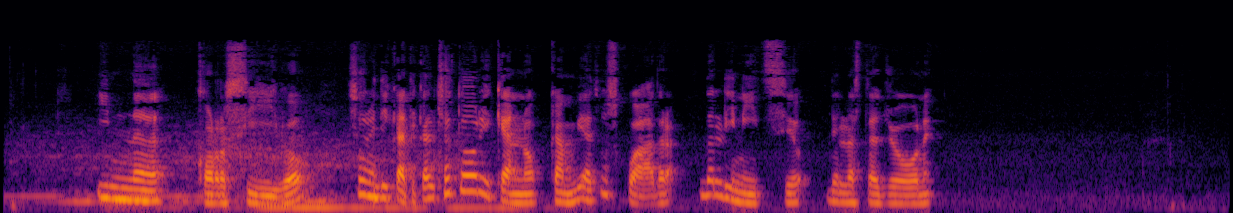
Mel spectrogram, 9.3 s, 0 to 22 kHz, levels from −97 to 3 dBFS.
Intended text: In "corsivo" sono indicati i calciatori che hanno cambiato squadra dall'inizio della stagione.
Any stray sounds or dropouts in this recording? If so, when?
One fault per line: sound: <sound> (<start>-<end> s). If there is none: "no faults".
no faults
